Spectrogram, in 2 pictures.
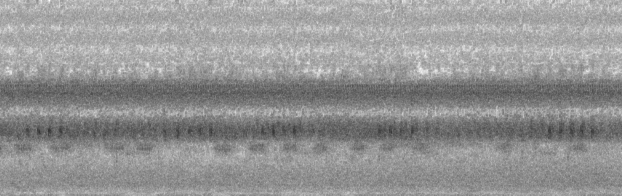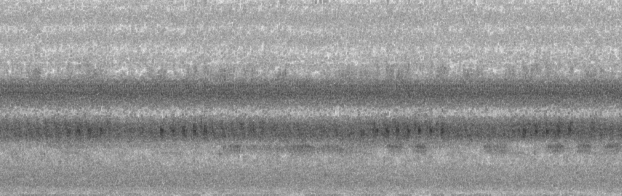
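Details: Woodland crickets on Yeongjong Island, Korea, keep up an unbroken, thin, high trilling chorus, with a faint pulsing texture against a low background hum.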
